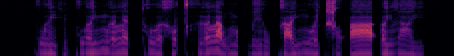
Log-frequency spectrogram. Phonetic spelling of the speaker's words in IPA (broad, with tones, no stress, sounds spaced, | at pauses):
k w ɨ˧˩ j ʔ ḭ˧˨ k w ə˨˦ j m ɨ̰˧˨ ə̯ l ɛ˦˥ t̚ k u˧˩ ə̯ x o̰˧˨ t̪ʰ ɨ̰˧˥ ə̯ l a̰˧˨ w m ə˨˩ p̚ ɣ i˧˩ w k a̰˧˥ j ŋ u˧˩ ə̯ t͡ɕ ɔ̤˨˩ ʔ aː˨˦ ʔ ə˨˦ j l a̤˨˩ j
